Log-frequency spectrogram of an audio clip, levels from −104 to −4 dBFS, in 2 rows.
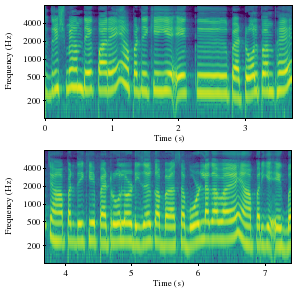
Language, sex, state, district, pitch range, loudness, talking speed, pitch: Hindi, female, Chhattisgarh, Korba, 230-290 Hz, -14 LUFS, 290 wpm, 255 Hz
